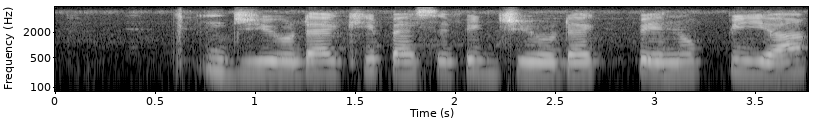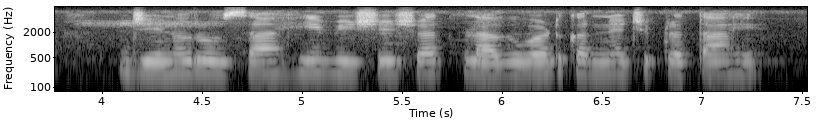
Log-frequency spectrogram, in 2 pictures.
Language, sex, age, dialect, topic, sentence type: Marathi, female, 25-30, Varhadi, agriculture, statement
